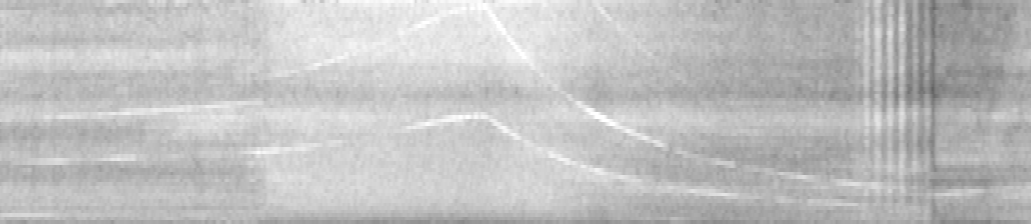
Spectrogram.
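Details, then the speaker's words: Turbo barrel on a cage buggy heating wood for pyrolysis gas: loud roaring rush as the turbo whistle climbs, holds briefly, then sags steadily; it won't stay on boost. "I can't get this thing to stay on boost for some fucking reason. It's being a bitch. I don't know what the problem is."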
